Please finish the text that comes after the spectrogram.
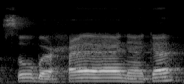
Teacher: سین ہے، اس میں سیٹی کی آواز آئے گی، اور آگے با حروف قلقلہ میں سے ہے، اس کے اوپر ساکن ہے، تو یہاں پہ اس کو قلقلہ کریں گے، ہلا کے پڑھیں گے۔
